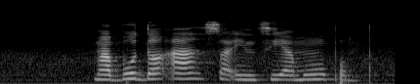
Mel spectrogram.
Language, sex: Venda, male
